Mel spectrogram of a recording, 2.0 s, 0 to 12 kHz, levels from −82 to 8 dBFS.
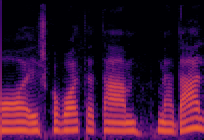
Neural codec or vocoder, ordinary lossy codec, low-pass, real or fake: none; AAC, 48 kbps; 10.8 kHz; real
